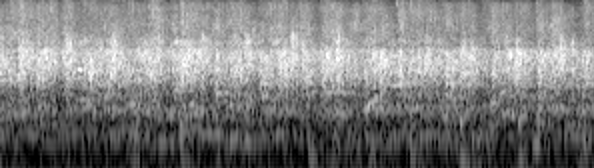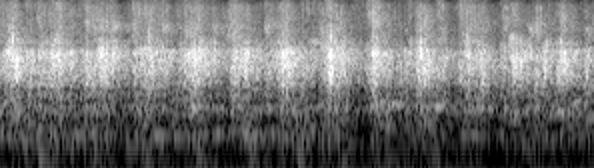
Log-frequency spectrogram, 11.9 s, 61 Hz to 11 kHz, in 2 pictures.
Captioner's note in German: Beifall CDU und BÜNDNIS 90/DIE GRÜNEN - Zurufe SPD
